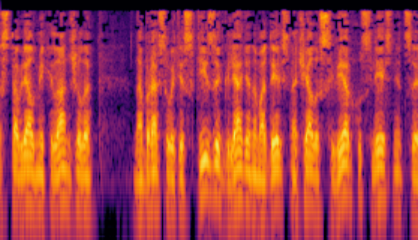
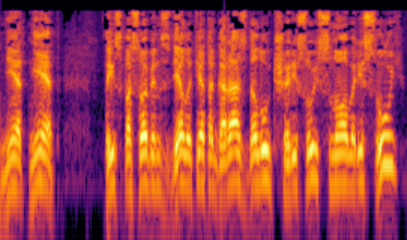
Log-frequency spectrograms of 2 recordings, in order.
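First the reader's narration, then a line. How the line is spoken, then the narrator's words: Nervous shouting. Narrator (Russian): Нервно переступая с одной ноги на другую, кричал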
